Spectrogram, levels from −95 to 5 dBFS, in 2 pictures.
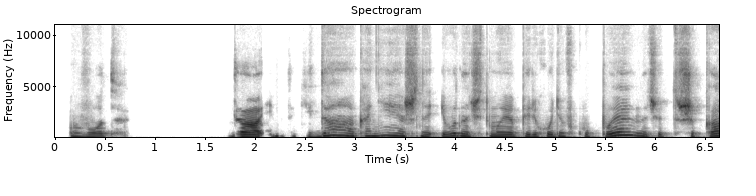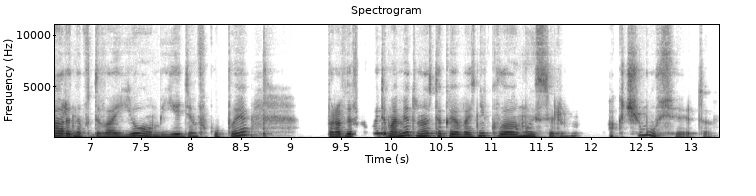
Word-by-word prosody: Вот. 170 -2 -4 1.2
Да, 185 +1 +7
и 185 - -15
мы 190 - -4
такие: 170 0 -10
"Да, 255 +1 +1
конечно!" 225 -2 -1
И 190 +1 -4
вот, 235 +4 +1
значит, 205 -4 -1
мы 195 -1 +3
переходим 180 0 -2
в 145 - -17
купе, 210 - +1
значит, 235 - -5
шикарно, 230 - +2
вдвоём, 175 +4 +1
едем 175 0 -1
в - - -17
купе. 220 - -2 0.8
Правда, 205 +1 +3
в 205 - -16
какой-то 235 -1 -5
момент 235 +7 +3
у - - +2
нас 230 +2 +3
такая 220 -4 +1
возникла 200 +1 +1
мысль- 180 -3 -1 0.4
а - - -10
к - - -15
чему 290 -1 -3
всё 220 - -12
это? - - -16
200 Hz, 155 wpm, -20 LUFS, 180-230 Hz, 1.2 s, Да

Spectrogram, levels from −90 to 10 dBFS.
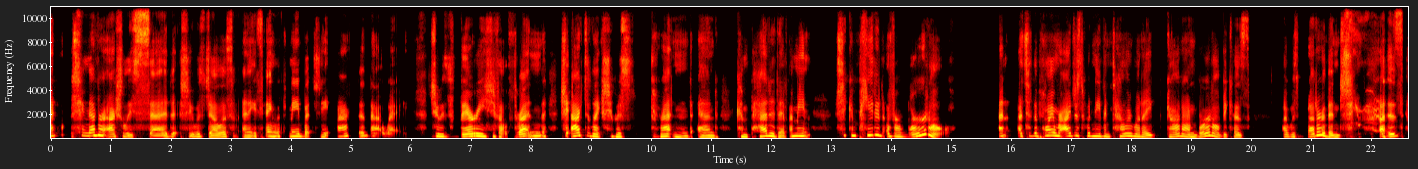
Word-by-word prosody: thought 455 - -18
she 270 -3 -4
never 255 +3 +4
actually 180 - +1
said 425 - +1
she - - -5
was 175 0 -4
jealous 165 +3 0
of - - -24
anything 150 +7 -2
with 185 +1 -3
me, 185 +1 +2
but 175 -4 -3
she 145 -2 -6
acted 230 +5 -3
that 420 -1 -2
way. 450 - -7 0.6
She 195 - -2
was 175 -4 0 0.2
very 195 +2 +6
she 170 -1 -4
felt - - -5
threatened, 225 +6 +3 0.2
she 460 - +1
acted 250 - +5
like 185 -5 +2
she 170 - -4
was 150 -1 -2 0.4
threatened 155 - 0
and 125 -1 0 0.3
competitive. 175 - +1
I - - +1
mean, 215 +1 +2 0.4
she 255 - -6
competed 275 +3 +1
over 180 -3 -1
Wordle, 295 - +3 1.0
and, - - +4 0.2
uh, - - +3
to 225 - -4
the 225 - -2
point 245 0 +1
where 230 - +4
I 210 - +6
just 230 0 -7
wouldn't 200 -3 -1
even 180 -2 -3
tell 195 +3 -4
her 215 - +1
what 185 -3 -2
I 145 -2 0 0.2
got 175 +5 -1
on 155 -6 0
Wordle, 225 +1 +1
because 150 -2 -4 0.7
I 175 - -2
was 155 -1 -9
better 275 +11 +5
than 145 -7 +1
she - - -2 0.4
was, 190 +5 +5
185 Hz, 160 wpm, -23 LUFS, 160-230 Hz, 1.0 s, very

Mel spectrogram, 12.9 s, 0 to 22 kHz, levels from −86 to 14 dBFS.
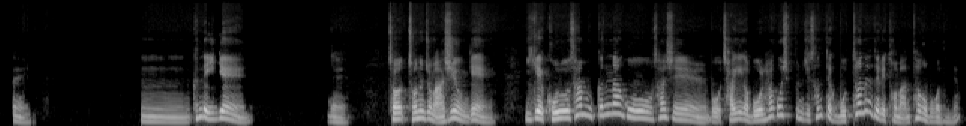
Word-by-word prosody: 네. 100 -7 -7 1.5
음 105 -2 -5
근데 210 +3 +4
이게 165 - +1 1.1
네 100 -4 -8 0.5
저 165 0 +4
저는 175 +3 +2
좀 170 -3 0
아쉬운 125 - +2
게 105 -9 -2 0.4
이게 165 +3 +6
고 185 +3 +7
3 255 +2 -2
끝나고 250 - +1
사실 150 - -3
뭐 110 +1 -3
자기가 155 +2 0
뭘 135 +4 +2
하고 235 +9 -2
싶은지 200 - -9
선택 230 - -3
못 125 - -4
한 320 +3 0
애들이 205 - 0
더 130 - -5
많다고 185 - -2
보거든요. 110 -1 -9
160 Hz, 225 characters per minute, -22 LUFS, -, 1.5 s, 고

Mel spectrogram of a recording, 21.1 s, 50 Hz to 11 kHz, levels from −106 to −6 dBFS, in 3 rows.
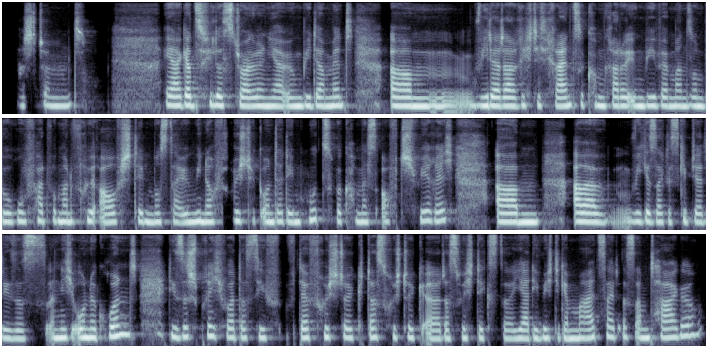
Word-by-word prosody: Das 220 -1 -4
stimmt. 220 -2 -3 0.8
Ja, 230 -1 +4
ganz 230 0 +4
viele 235 -1 +2
strugglen 220 -1 +3
ja 210 -1 +2
irgendwie 215 +1 +2
damit, 220 +1 +1 0.4
ähm, 220 +1 +3
wieder 225 0 +4
da 215 0 +4
richtig 230 +2 -3
reinzukommen, 225 +1 +1
gerade 220 0 +1
irgendwie, 215 +1 +2
wenn 215 -1 -1
man 210 0 +1
so 220 - -1
'n 210 - +3
Beruf 225 +1 -2
hat, 240 0 -5
wo - - -4
man 225 -1 +2
früh 235 +2 -2
aufstehen 220 +1 0
muss, 220 +1 0
da 220 -2 -6
irgendwie 215 +3 +3
noch 220 0 +2
Frühstück 240 +1 -5
unter 225 0 +1
dem 220 -1 -1
Hut 265 +2 -3
zu 275 0 -4
bekommen, 225 -1 -4
ist 220 +1 -2
oft 225 +1 -7
schwierig. 245 +1 -2 0.4
Ähm, 215 -1 +5 0.3
aber 220 -2 +4
wie 225 +1 -6
gesagt, 220 -1 -1
es 220 0 -4
gibt 230 -1 -5
ja 215 - -1
dieses 200 -1 -2
nicht 220 0 +3
ohne 225 0 +5
Grund, 260 +6 +1 0.3
dieses 240 0 +1
Sprichwort, 240 -3 -3
dass 225 0 -4
die 225 -1 -2 0.3
der 225 -1 0
Frühstück 230 0 -3
das 230 0 0
Frühstück, 230 -1 -4
äh, 200 0 -1
das 205 0 -1
Wichtigste 215 -1 -5
ja, 205 0 0
die 210 0 -2
wichtige 220 0 -2
Mahlzeit 225 +4 0
ist 240 -1 -4
am 220 0 +1
Tage, 230 +3 -1
225 Hz, 195 wpm, -22 LUFS, 215-230 Hz, 0.8 s, Ähm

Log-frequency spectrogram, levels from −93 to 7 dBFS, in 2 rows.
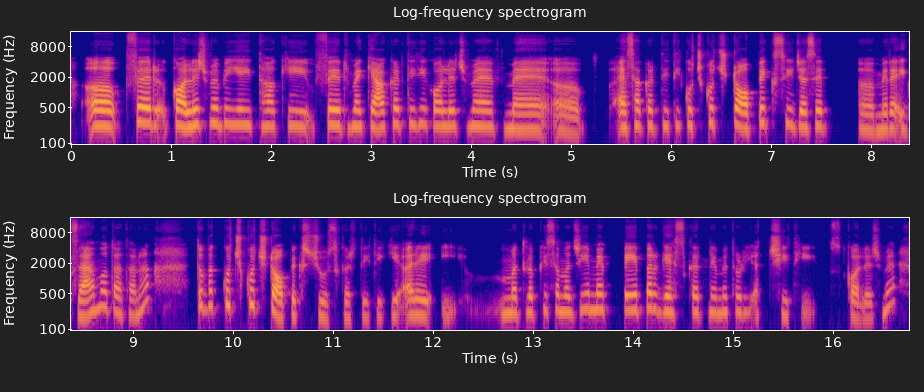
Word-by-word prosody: अ, 220 -1 +7 0.2
फिर 250 -3 +7
कॉलेज 230 +1 +8
में 250 -1 0
भी 245 +1 -6
यही 235 -1 -1
था 220 0 -1
कि 220 -2 -4 0.2
फिर 230 -1 +4
मैं 220 -1 +1
क्या 215 -2 +6
करती 240 0 -3
थी 245 - -6
कॉलेज 220 0 0
में 220 -1 +1
मैं 190 -1 +1
अ, - - -3 0.4
ऐसा 205 +2 +3
करती 225 0 -6
थी - - -10
कुछ-कुछ 240 +2 -4
टॉपिक्स 225 +4 +4
ही 240 - -5
जैसे 215 +1 0 0.3
अ, 185 -1 -4
मेरा 190 +2 -1
एग्ज़ाम्स 185 +5 +1
होता 240 -6 -2
था - - -3
ना 370 - -5 0.5
तो 285 - -2
मैं 290 +1 -3
कुछ-कुछ 305 0 -1
टॉपिक्स 175 +1 +4
चूज़ 170 -3 -8
करती 165 +1 -11
थी 175 - -11
कि 190 - -4
अरे 190 0 0 0.2
इ 225 - -14 0.5
मतलब 210 +1 -4
कि - - -10
समझिए 225 +1 -3
मैं 245 0 0 0.2
पेपर 245 +2 +3
गेस 225 -1 -1
करने 215 -1 -6
में 215 +1 -8
थोड़ी 215 -1 -8
अच्छी 190 - -5
थी 215 - -14 0.2
स - - -16
कॉलेज 160 -2 -4
में। 275 +5 -6
220 Hz, 195 wpm, -22 LUFS, 200-235 Hz, 0.5 s, कॉलेज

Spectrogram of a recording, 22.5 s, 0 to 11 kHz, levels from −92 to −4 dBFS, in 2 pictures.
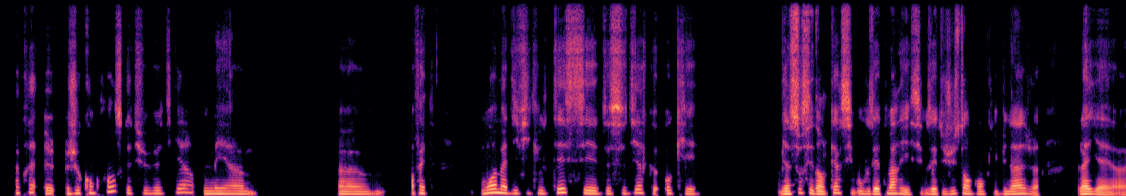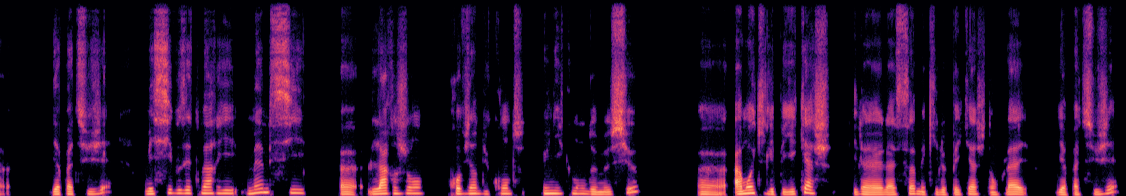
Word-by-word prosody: Après, 210 +4 -4
heu, 160 - +2
je 150 +3 0
comprends 185 +10 -2
ce 290 - -3
que 175 - -5
tu 165 - -9
veux 160 +1 -3
dire, 215 0 -3
mais, 155 0 +2
hem, 150 -1 -1 0.9
heu, - - +4 0.7
en - - 0
fait, 175 -3 +1 0.5
moi 195 +5 +7
ma 185 -3 +6
difficulté 165 +4 -1
c'est 165 -6 +1
de 150 - -3
se 160 +1 +3
dire 195 +6 -1
que - - -3
OK, 160 -4 -5 0.9
bien 145 +1 +6
sûr 180 +7 +4
c'est 175 - +2
dans 145 - +7
le - - +1
cas 185 +5 0
si - - +2
vous 145 - -2
vous 140 0 -2
êtes 145 - +4
mariés, 160 -6 +3
si - - -4
vous - - -3
êtes 135 -1 -1
juste 150 +4 -3
en 150 - +6
concubinage 140 +1 0 0.5
là 145 - +8
il 140 - +4
y - - +5
a - - +3 0.7
il - - +4
y - - +7
a - - +1
pas 135 - +3
de - - -17
sujet. 135 0 -4 0.4
Mais 145 - +2
si 185 +5 +1
vous 175 -1 -3
êtes 175 - -6
mariés, 170 -1 +1
même 200 +8 +2
si, 195 -4 -1 0.4
heu, 130 -1 +3
l'argent 160 +3 +2 0.3
provient 155 +1 +2
du 135 -3 -10
compte 155 +1 -4 0.2
uniquement 160 -1 0
de 130 - +1
monsieur, 125 - +1 0.6
heu, - - +3 0.3
à 130 - +9
moins 175 +3 +8
qu'il 170 -7 -7
ait - - -1
payé 130 +1 +1
cash. 185 +3 +1 0.2
Il 125 +1 -1
a 120 -1 +5
la 115 0 +3
somme 145 +2 0
et - - 0
qu'il 120 - -8
le 120 - +1
paie 120 - -2
cash, 130 +2 -1
donc 115 0 -3
là 125 0 +6
il 120 - -2 0.3
y 120 - +4
a - - -3
pas 110 - -1
de 115 - -13
sujet. 130 +10 -2
155 Hz, 235 wpm, -23 LUFS, 135-170 Hz, 0.9 s, à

